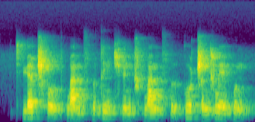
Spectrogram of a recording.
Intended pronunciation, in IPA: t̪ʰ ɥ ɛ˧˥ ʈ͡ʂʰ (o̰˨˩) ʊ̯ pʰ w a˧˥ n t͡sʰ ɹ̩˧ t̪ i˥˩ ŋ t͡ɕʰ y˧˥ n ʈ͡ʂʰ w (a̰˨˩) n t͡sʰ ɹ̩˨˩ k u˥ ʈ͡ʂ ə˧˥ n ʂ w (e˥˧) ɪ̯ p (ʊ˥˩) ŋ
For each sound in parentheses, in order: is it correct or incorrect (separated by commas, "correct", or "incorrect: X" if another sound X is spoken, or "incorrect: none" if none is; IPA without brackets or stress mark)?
correct, incorrect: a˧˥, correct, correct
